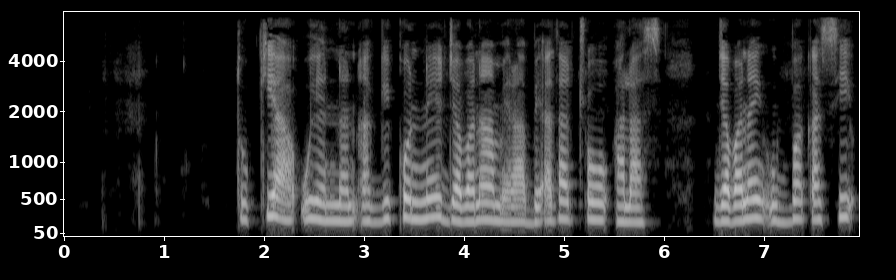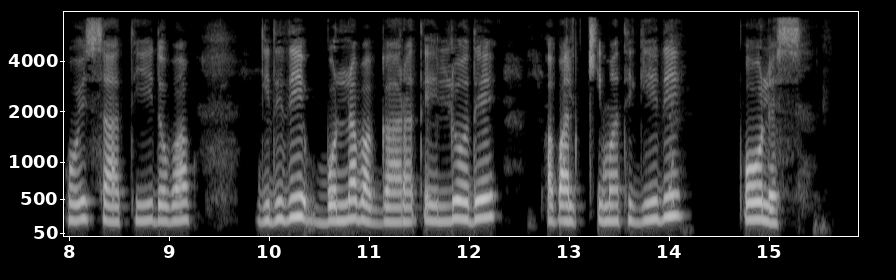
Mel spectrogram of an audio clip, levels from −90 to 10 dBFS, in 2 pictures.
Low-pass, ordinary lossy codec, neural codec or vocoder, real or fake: 7.2 kHz; MP3, 48 kbps; none; real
